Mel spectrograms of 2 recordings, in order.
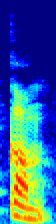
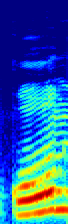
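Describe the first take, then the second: First: The vowel sounds like 'uh'. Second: The vowel sounds like 'oh'. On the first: The speaker calls it right. "हम पढ़ रहे हैं कम" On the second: The speaker calls it wrong. "अब इसको कोम नहीं पढ़ रहे हैं"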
